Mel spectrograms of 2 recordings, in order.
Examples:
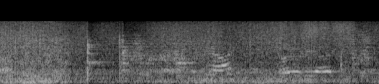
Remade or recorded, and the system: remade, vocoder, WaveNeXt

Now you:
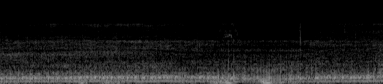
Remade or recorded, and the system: remade, vocoder, WaveNeXt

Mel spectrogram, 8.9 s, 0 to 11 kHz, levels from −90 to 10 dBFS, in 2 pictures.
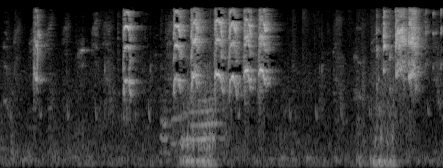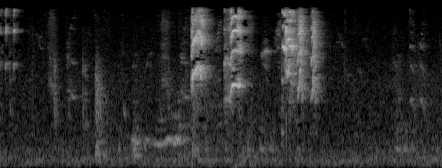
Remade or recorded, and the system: recorded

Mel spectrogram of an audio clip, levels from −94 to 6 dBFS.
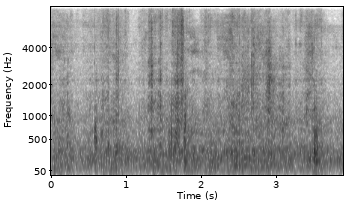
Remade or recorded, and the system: remade, vocoder, WaveNeXt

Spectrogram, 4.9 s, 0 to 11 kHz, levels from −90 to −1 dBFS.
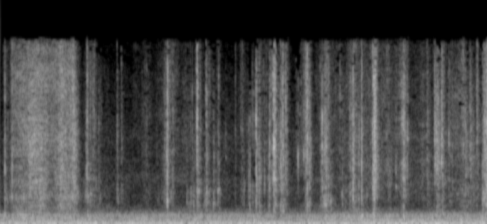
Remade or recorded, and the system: recorded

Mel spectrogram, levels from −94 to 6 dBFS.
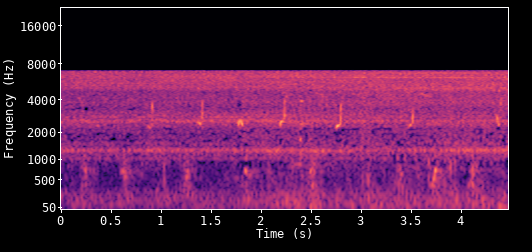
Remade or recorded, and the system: recorded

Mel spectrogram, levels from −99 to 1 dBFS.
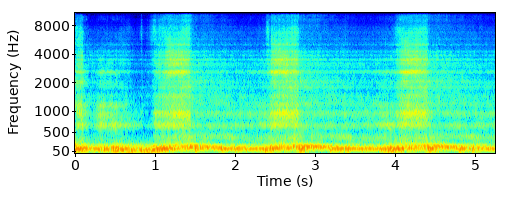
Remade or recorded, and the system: remade, vocoder, WaveNeXt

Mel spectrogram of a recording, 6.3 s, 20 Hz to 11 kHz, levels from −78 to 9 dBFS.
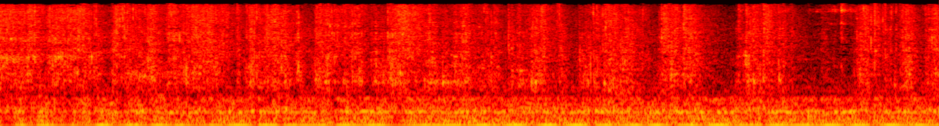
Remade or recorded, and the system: recorded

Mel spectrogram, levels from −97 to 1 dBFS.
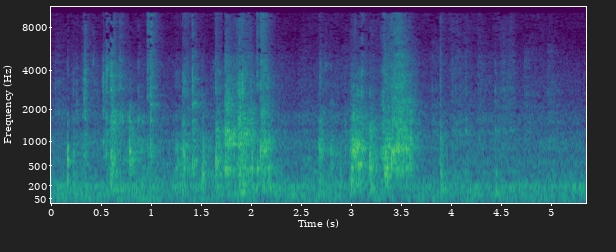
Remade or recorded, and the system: recorded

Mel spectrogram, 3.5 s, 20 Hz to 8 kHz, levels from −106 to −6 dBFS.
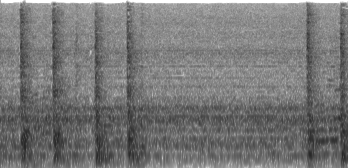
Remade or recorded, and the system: recorded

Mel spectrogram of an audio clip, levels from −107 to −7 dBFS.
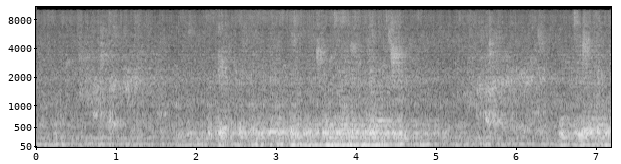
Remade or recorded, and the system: remade, vocoder, WaveNeXt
